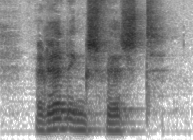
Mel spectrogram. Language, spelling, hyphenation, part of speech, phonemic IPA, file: Dutch, reddingsvest, red‧dings‧vest, noun, /ˈrɛ.dɪŋsˌfɛst/, Nl-reddingsvest.ogg
- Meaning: life vest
